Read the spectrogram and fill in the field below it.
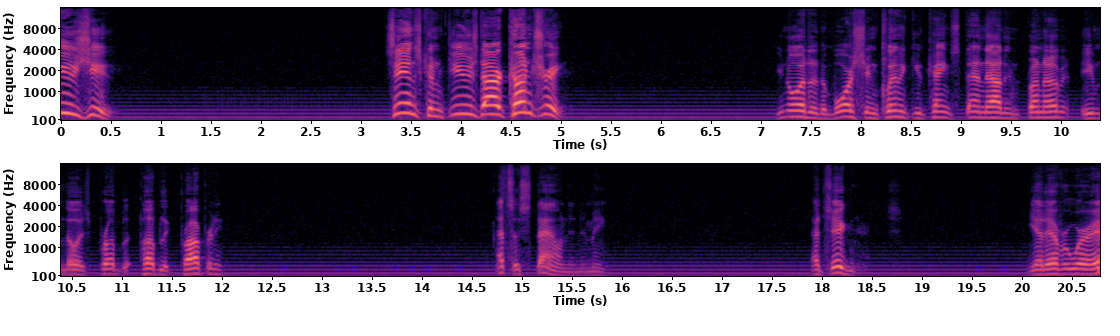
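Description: A middle-aged man speaks calmly through a microphone and loudspeakers in an echoing hall, with pauses.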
